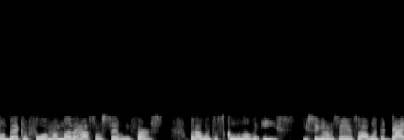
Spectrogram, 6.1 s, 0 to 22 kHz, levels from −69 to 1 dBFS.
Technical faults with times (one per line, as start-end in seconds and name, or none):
0.00-6.07 G.729 codec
